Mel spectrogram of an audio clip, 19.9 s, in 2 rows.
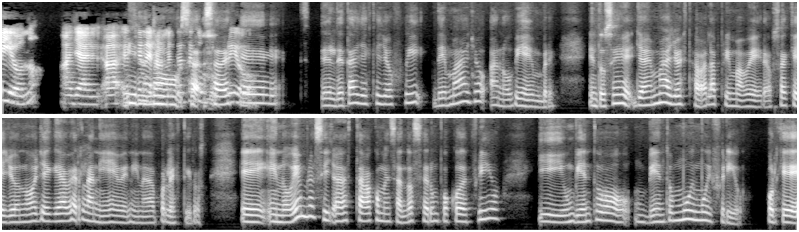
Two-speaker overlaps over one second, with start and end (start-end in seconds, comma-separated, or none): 1.5-3.2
